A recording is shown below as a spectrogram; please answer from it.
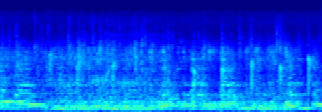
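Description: Live rock band playing: guitar notes over a steady run of drum-kit hits.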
